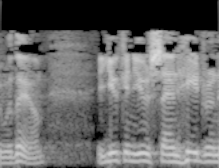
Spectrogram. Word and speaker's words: Sanhedrin: The Sanhedrin, when you see the word in the Greek, is Sunedrian.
